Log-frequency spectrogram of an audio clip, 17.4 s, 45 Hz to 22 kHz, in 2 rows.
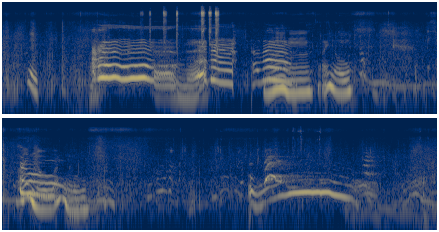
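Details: Husky sled dogs at a sledding tour kennel near Ogre, Latvia, in winter at about -13°C. Several drawn-out, wavering howls and whines rise and fall in long bursts, with short gaps between them. People talk and greet the dogs in the gaps.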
